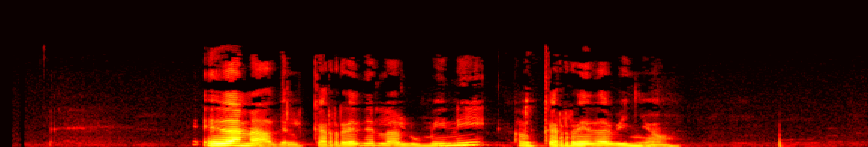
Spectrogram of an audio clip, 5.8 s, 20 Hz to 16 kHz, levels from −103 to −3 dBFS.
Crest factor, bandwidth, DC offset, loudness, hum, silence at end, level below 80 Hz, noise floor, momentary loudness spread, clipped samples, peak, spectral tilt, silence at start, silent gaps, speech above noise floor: 24 dB; 9.8 kHz; under 0.1%; -25 LUFS; none; 1.25 s; -80 dBFS; -72 dBFS; 16 LU; under 0.1%; -4 dBFS; -6.5 dB/octave; 1.35 s; none; 48 dB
